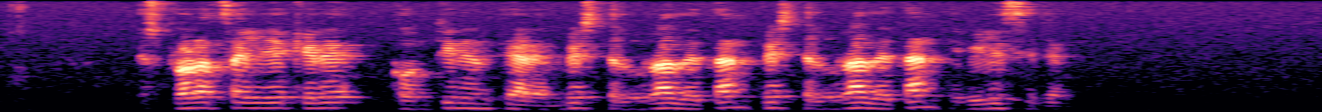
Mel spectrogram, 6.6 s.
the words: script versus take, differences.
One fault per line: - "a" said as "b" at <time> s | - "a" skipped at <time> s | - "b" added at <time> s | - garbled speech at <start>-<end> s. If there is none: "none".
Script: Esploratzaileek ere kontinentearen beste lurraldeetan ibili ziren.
- "beste lurraldeetan" added at 3.9 s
